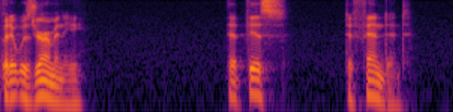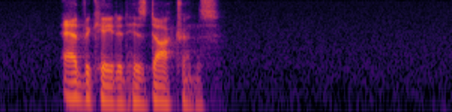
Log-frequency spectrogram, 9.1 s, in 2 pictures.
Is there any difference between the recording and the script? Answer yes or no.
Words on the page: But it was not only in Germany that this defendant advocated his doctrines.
yes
